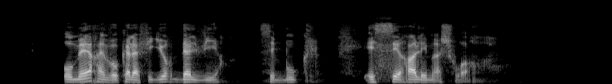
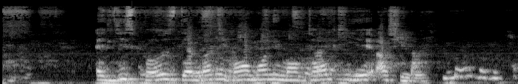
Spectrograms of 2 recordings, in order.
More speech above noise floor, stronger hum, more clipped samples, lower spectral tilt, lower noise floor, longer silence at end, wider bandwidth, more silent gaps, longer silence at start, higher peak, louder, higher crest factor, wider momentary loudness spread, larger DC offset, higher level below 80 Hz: first, over 67 dB vs 24 dB; neither; neither; second, -4 dB/octave vs -7 dB/octave; first, under -90 dBFS vs -36 dBFS; first, 1.35 s vs 0 s; second, 9.8 kHz vs 16 kHz; neither; first, 0.65 s vs 0.05 s; about the same, -2 dBFS vs 0 dBFS; second, -22 LUFS vs -13 LUFS; first, 22 dB vs 12 dB; first, 17 LU vs 9 LU; neither; second, -68 dBFS vs -24 dBFS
